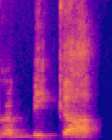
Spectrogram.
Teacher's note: جب زبر ہو تو بس ایک حرکت دینی ہے، اس کو لمبا نہیں ہونے دینا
